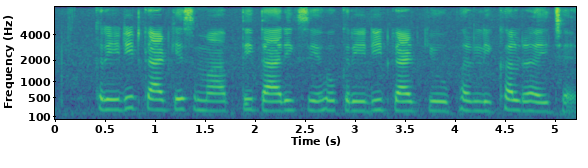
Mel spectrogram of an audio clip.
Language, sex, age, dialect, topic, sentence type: Magahi, female, 51-55, Western, banking, statement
